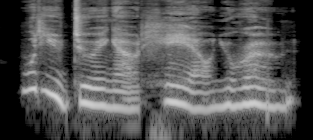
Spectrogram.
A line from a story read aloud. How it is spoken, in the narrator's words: Wen Chao drawls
